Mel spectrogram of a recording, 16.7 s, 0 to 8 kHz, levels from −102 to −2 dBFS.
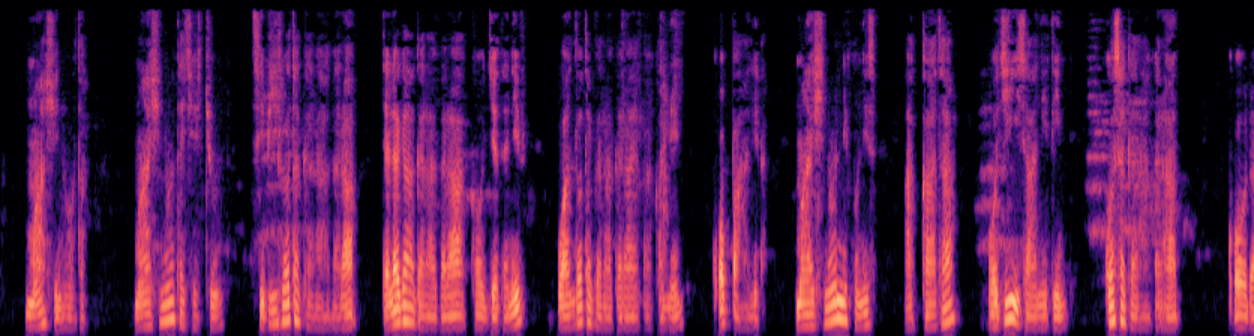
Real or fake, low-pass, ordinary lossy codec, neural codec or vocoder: real; 7.2 kHz; MP3, 48 kbps; none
